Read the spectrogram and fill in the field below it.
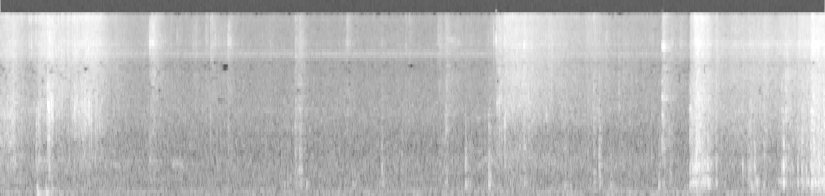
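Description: Palm fronds rustle softly in a breeze.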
